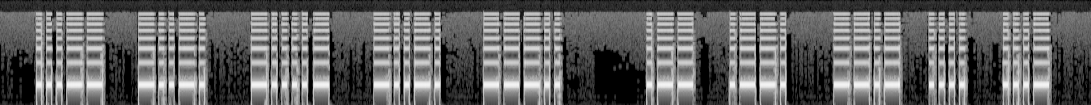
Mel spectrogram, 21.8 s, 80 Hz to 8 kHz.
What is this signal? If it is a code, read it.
Morse code, heard as a keyed tone, about 12 wpm, spaced as for 7 wpm, 660 Hz. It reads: 3/-/8 WPQHV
